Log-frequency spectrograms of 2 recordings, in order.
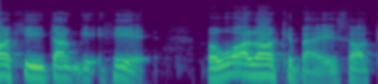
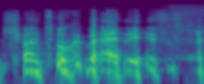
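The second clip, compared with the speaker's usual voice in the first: laughing quote; 7 semitones higher, 3 dB louder, slower than usual. Retold or imitated. Quoting the boss, laughing.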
